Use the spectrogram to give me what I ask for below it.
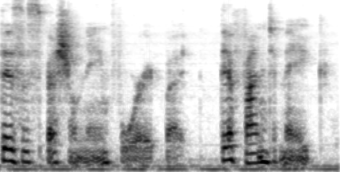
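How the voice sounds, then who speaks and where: A hoarse, unwell woman with a croaky voice that breaks into a papery whisper, gently talking through a craft demonstration in a halting, casual way, as if thinking aloud. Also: on the low side, wildly swooping pitch. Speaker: craft tutorial host.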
